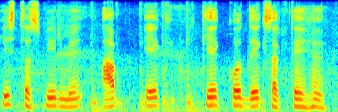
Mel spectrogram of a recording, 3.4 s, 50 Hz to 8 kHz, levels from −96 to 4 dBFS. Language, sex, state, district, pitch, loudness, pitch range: Hindi, male, Assam, Kamrup Metropolitan, 160 Hz, -17 LUFS, 150-170 Hz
